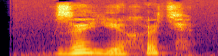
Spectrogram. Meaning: 1. to call in on the way 2. to drive into
- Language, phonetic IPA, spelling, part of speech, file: Russian, [zɐˈjexətʲ], заехать, verb, Ru-заехать.ogg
